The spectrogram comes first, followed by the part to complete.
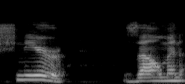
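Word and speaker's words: Shneur Zalman: read rabbi schneer zom and i keep saying schnoor but it's actually pronounced schneer zalman of lyadi from belarus from formerly russia you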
